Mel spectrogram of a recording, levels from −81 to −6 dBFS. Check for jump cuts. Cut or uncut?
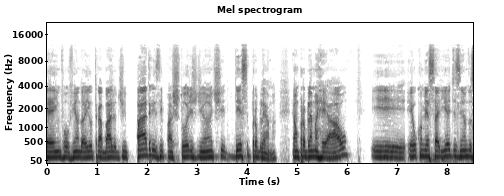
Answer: uncut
